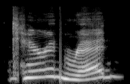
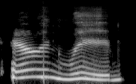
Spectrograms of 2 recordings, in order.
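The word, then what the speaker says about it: Karen Read: years a year but Karen red is Karen Reed Karen Reed why did I say red Karen Reed because it's spelled re a right yeah it is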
